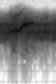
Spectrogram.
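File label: "2" calm, English; Wingman; DCS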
